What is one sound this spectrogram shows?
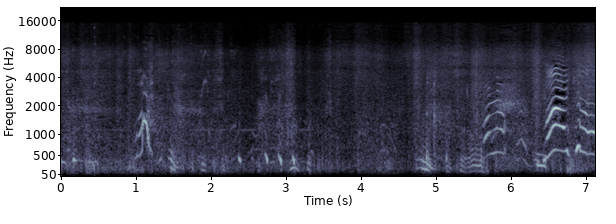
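A young child squeals and laughs excitedly.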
